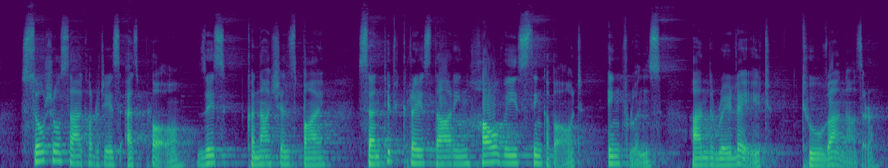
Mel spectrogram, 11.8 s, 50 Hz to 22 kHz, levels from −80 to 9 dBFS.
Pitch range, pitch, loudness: 115-135 Hz, 125 Hz, -22 LUFS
